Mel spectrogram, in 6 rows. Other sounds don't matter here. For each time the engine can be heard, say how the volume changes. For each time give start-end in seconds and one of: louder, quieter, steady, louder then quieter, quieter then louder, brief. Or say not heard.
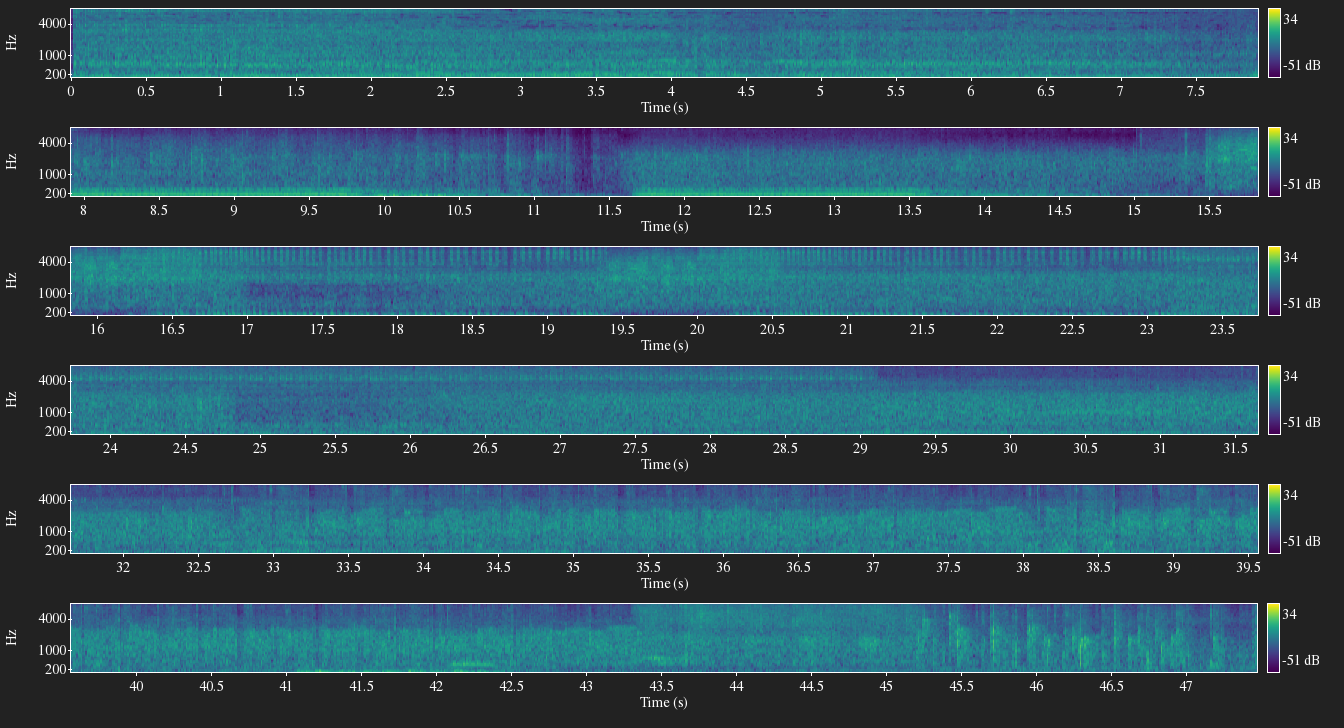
0.0-47.4 quieter.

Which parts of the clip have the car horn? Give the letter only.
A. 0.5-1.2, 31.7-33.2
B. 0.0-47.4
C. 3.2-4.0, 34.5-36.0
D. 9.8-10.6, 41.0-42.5
D.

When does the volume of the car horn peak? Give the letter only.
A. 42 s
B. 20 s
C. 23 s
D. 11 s
A.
